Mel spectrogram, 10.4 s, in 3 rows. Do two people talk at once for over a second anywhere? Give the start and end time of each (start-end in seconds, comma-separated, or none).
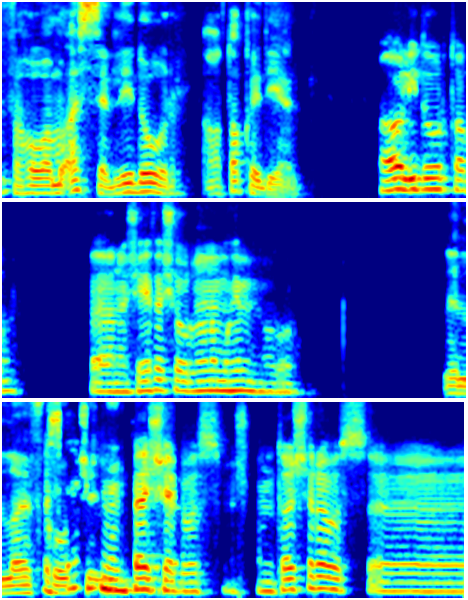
none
